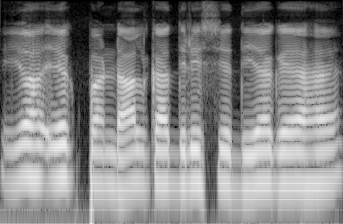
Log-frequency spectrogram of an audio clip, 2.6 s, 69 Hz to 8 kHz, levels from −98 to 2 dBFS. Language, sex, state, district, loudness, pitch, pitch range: Hindi, male, Jharkhand, Palamu, -13 LUFS, 160 Hz, 160-165 Hz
